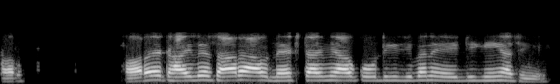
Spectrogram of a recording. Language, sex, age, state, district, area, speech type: Odia, male, 18-30, Odisha, Kendujhar, urban, conversation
